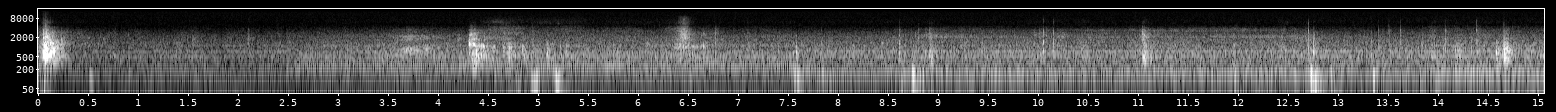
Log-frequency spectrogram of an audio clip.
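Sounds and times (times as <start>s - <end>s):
background hiss and hum: 0.0s - 15.0s.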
